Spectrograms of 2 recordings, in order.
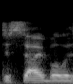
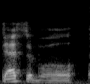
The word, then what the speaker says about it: decibel: The very next day, the other called it Disciple as well. Like, you've got to be kidding me. What is with your generation that can't pronounce the word decibel? – They're putting the emphasis on the wrong syllable.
